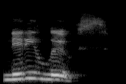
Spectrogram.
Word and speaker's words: Nitty: The question I had was, how did you pronounce Nitty's name? – And didn't just go through the name pronunciation. She explained what all the names meant. – Back. – Nitty Loose. – Loose. Okay. Yeah.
